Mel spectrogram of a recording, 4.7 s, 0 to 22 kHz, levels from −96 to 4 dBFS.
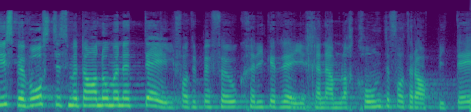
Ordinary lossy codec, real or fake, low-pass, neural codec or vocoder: none; real; 14.4 kHz; none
